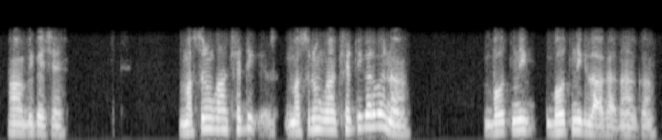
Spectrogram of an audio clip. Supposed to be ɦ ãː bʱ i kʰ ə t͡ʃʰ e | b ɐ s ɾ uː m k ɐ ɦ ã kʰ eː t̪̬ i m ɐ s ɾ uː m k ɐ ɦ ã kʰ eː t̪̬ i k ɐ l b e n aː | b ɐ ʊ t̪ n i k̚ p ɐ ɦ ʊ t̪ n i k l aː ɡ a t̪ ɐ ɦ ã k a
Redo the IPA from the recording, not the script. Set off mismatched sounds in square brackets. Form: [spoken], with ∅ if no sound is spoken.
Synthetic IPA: ɦ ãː bʱ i [k] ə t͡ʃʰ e | [m] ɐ s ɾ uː m k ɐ ɦ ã kʰ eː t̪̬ i m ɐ s ɾ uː m k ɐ ɦ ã kʰ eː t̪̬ i k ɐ [ɾ] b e n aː | b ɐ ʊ t̪ n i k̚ [b] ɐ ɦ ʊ t̪ n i k l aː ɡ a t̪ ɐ ɦ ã k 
